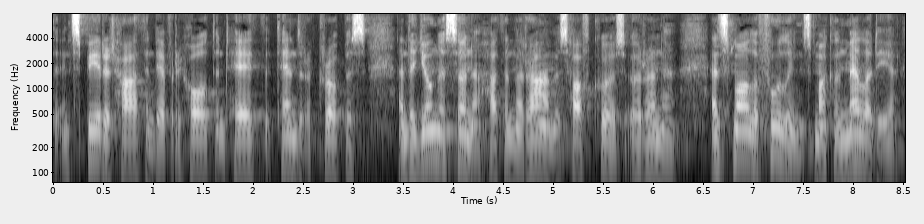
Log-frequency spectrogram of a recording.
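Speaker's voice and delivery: Juan de Rapro recited in Chaucer's Middle English sounds; Middle English recital. Shown as a demonstration. Teacher reciting Canterbury Tales opening in Middle English. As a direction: recite it like Chaucer read aloud. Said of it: "to just hear the rest of those lines".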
